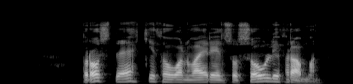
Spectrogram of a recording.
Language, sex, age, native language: Icelandic, male, 40-49, Icelandic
